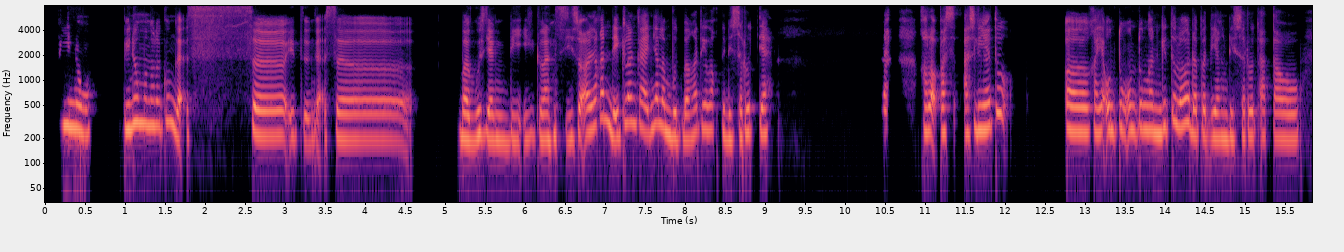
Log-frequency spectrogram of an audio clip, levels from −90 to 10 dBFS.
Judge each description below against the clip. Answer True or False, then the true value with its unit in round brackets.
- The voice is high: True (230 Hz)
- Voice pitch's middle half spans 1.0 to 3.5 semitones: False (4.4 semitones)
